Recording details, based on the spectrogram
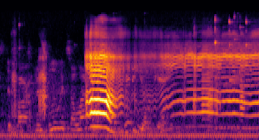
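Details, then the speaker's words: A baby being coaxed to coo: soft coos and grunts build into a high, wailing infant cry, with quieter fussing after and a low hum underneath; ordinary infant crying. "close to crying close to crying no no not crying cooing coing"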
